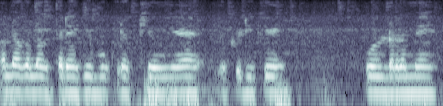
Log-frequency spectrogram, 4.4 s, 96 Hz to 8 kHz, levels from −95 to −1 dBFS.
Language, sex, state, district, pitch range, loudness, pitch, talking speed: Hindi, male, Uttar Pradesh, Shamli, 165-170 Hz, -15 LUFS, 165 Hz, 160 wpm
